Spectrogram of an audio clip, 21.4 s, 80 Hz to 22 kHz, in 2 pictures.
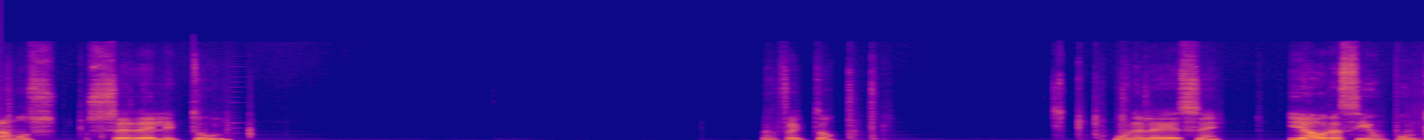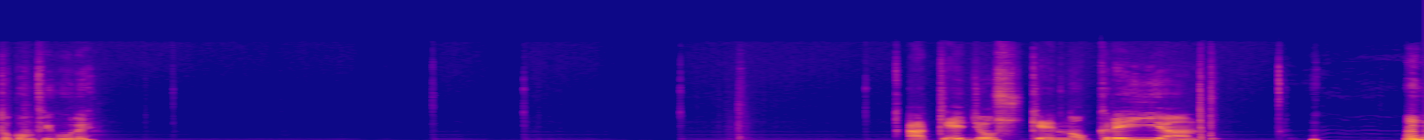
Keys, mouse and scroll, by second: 0.0-1.4 typing, 1.6 Tab, 6.3 Return, 7.7-8.6 typing, 11.8-13.8 drag, 14.5-16.2 right drag, 17.1-19.0 right drag, 19.5 Return.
